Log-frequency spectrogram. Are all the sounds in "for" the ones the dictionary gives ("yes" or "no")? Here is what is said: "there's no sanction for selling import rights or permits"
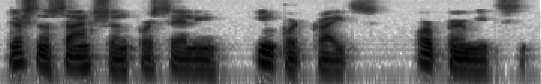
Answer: yes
